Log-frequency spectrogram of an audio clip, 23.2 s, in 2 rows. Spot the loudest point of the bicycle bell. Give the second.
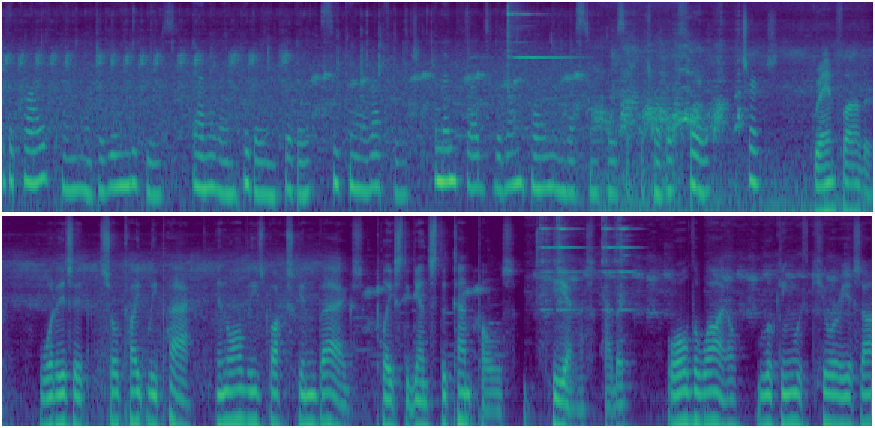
7 s.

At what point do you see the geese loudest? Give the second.
9 s.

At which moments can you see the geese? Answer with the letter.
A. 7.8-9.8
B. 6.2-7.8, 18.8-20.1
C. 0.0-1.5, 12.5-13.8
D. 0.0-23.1
A.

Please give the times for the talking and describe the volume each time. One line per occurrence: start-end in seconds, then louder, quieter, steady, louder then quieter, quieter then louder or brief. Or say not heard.
0.0-23.1 steady.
